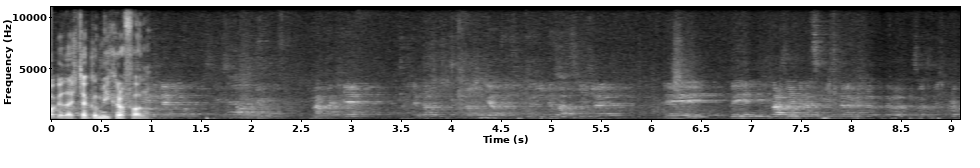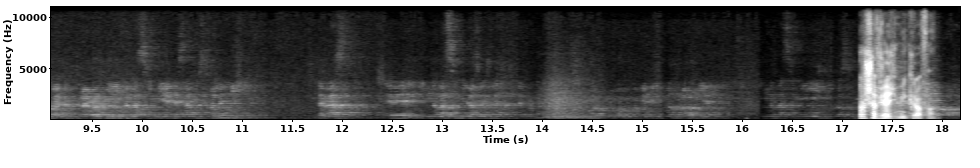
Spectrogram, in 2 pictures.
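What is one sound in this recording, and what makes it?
A young man speaks calmly from a distance, without a microphone.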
